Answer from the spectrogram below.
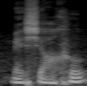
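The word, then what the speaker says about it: משיח: 우리는 그냥 메시아흐라고 안 하고 우리는 그저 음역 그대로 해서 메시아라고 하지만 원래 히브리 말로는 메시아흐 이렇게 발음합니다. 이 말의 음역을 우리는 메시아,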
